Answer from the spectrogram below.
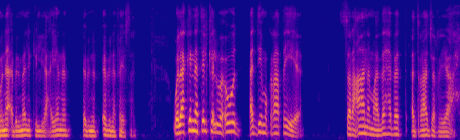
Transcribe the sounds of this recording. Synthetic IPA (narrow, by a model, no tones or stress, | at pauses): na̰ːʔɪbɪlmalɪkɪlːḭʕa̰jːana | bʔɪbnafejsˤɑ̰l | wɪlaːkɪnːat̪ɪlkalwʊʕuːd̪ʔɪd̪ːiːmʊkɾˤɑːt̪ˤɨjːa̰ | sˤɑɾˤʕaːnamaːðaɦabat̪ʔad̪ɾˤɑːd͡ʒarːɪja̰ːħ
